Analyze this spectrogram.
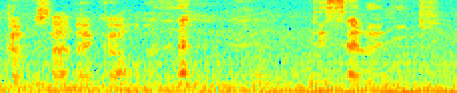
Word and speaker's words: Thessalonique: Ah, ça se prononce comme ça, d'accord. Thessalonique. Thessalonique.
